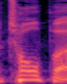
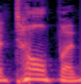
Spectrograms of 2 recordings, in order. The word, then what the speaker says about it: tulpa: Yeah, a chalupa. Once created, a chalupa. Is that really the name? Am I pronouncing this right? A chalupa? – A tulpa, I think. – A tulpa. There we go.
